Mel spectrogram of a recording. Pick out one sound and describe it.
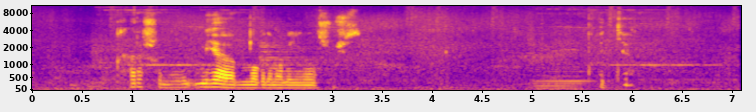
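Magic spells crackle and chime in a game battle.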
